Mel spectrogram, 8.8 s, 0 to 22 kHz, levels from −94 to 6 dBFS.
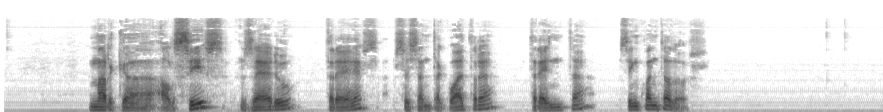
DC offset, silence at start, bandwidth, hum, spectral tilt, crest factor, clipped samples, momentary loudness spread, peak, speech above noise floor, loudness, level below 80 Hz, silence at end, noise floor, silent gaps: under 0.1%; 0.9 s; 11.5 kHz; 50 Hz at -50 dBFS; -4.5 dB/octave; 22 dB; under 0.1%; 13 LU; -4 dBFS; 40 dB; -24 LUFS; -46 dBFS; 1.85 s; -64 dBFS; none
